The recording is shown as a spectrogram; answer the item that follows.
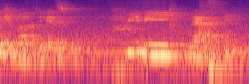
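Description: A woman speaking into a handheld microphone; speech only.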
